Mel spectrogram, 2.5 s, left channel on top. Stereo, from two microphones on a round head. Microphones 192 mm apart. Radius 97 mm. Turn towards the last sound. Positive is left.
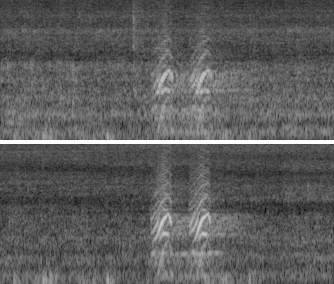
turn(degrees=-40)  # may be behind; listen again after turning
